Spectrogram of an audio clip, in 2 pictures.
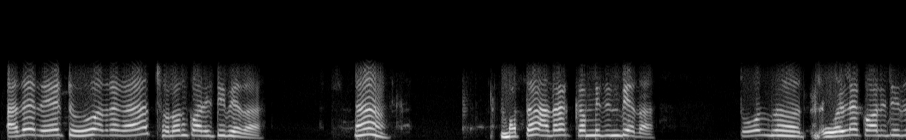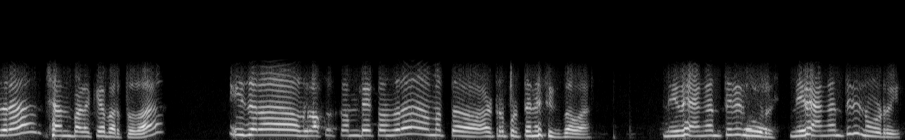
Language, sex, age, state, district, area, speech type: Kannada, female, 60+, Karnataka, Bidar, urban, conversation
